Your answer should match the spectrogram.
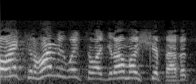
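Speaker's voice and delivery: ordinary delivery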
